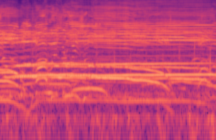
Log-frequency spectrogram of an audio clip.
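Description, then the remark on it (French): A large crowd cheers and shouts loudly and steadily, applauding a swimmer for an exceptional feat, with many high excited voices, whoops and applause blending into one sustained roar for a few seconds. “Et on applaudit bien fort cette courageuse nageuse pour cet exploit exceptionnel.”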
